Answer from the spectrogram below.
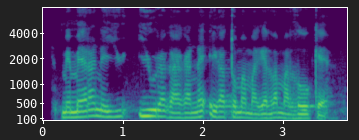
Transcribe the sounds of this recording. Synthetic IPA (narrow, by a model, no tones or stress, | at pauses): memɛɾanɛiuɾaɣaɣanɛʔeɣatomamaɣɛðamaðokɛ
